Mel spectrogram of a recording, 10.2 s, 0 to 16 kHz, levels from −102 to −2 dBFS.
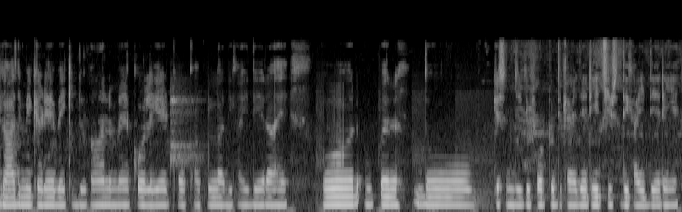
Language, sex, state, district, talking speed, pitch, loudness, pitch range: Hindi, male, Rajasthan, Churu, 170 wpm, 140 Hz, -33 LUFS, 135-140 Hz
